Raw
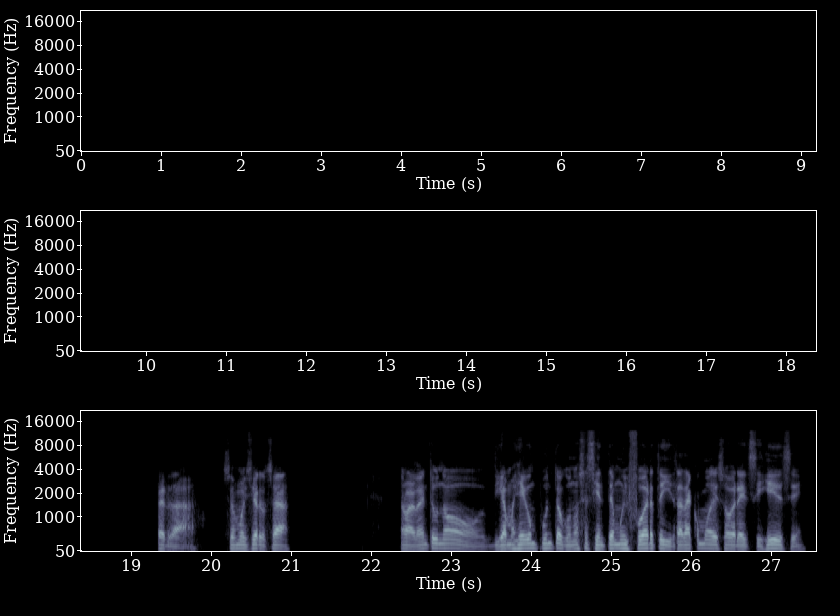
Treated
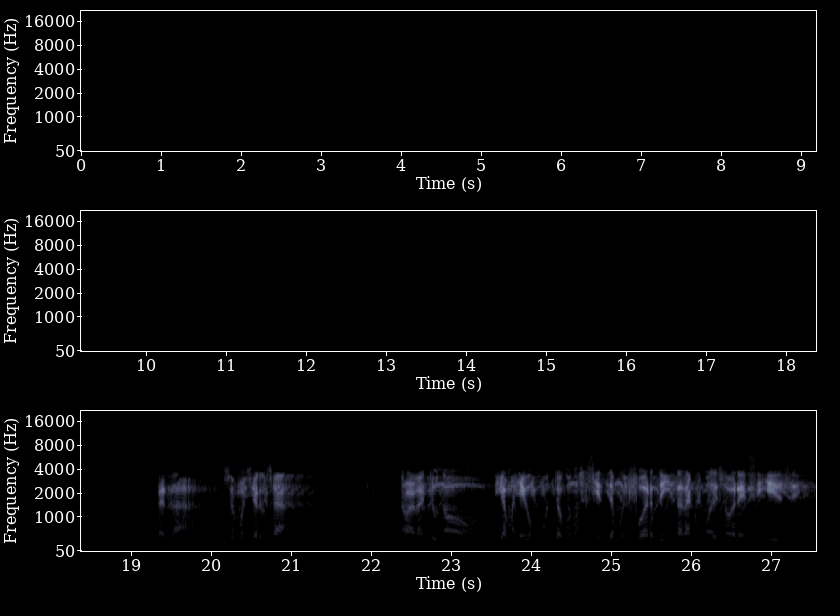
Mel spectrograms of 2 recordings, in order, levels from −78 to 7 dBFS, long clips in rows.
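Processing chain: Butterworth band-pass 2.5 kHz, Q 2.6; on a send: feedback delay 129 ms, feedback 51%, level -15 dB; on the sum: trim +1 dB

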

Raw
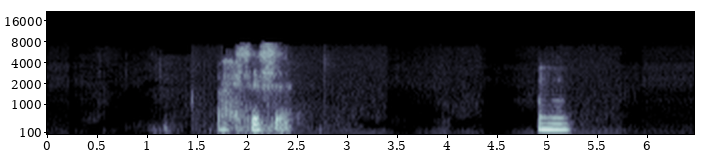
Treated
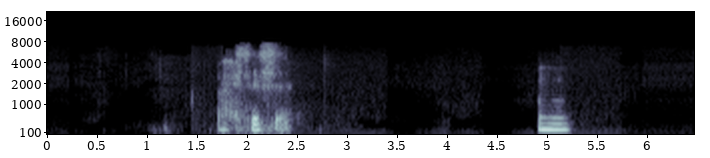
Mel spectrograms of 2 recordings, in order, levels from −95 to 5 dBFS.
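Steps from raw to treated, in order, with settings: 1.92–5.11 s: distance through air 79 m; trim -3 dB

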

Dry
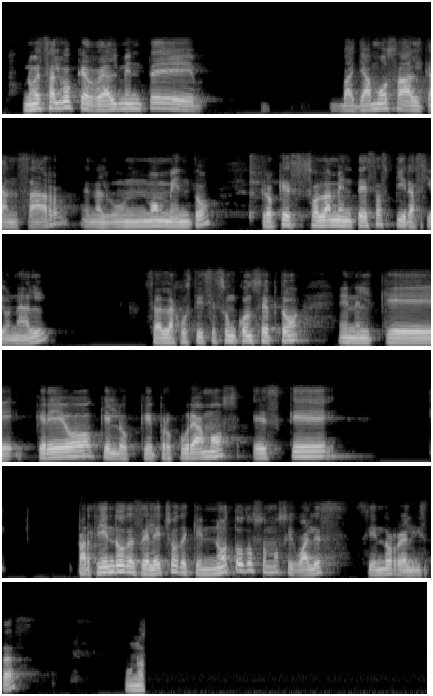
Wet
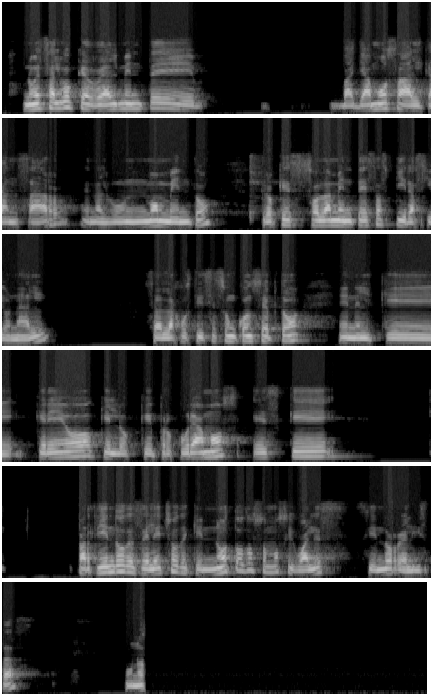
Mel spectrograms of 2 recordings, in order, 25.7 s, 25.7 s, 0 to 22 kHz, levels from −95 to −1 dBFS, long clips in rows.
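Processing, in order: block-companded coder 7-bit; static phaser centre 410 Hz, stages 6

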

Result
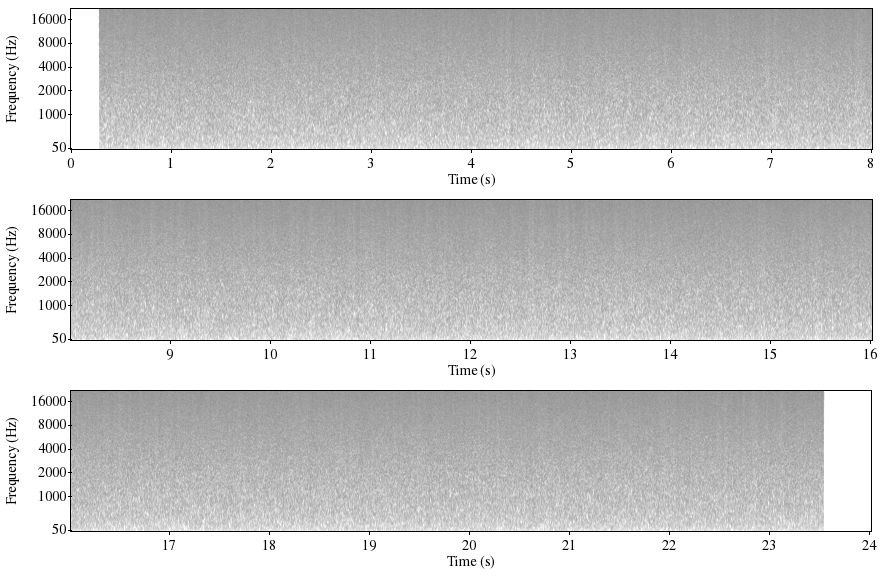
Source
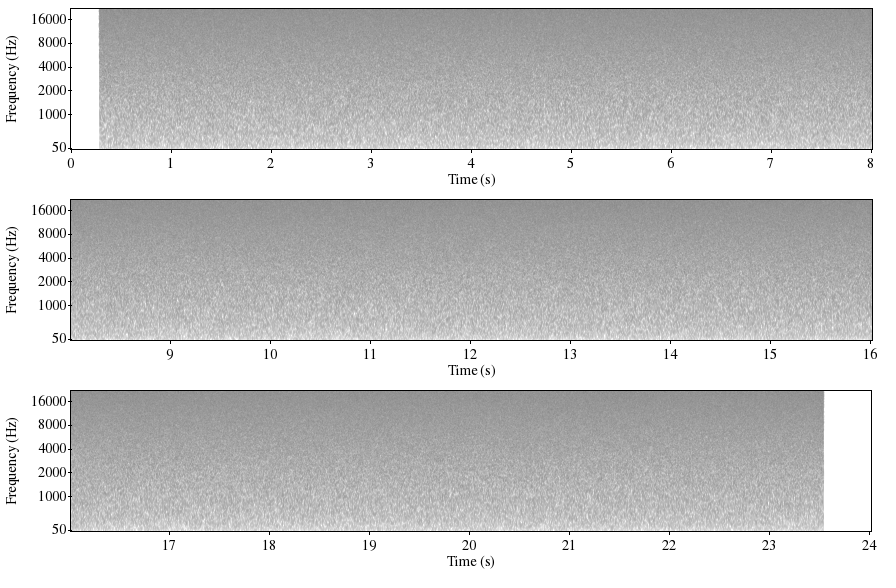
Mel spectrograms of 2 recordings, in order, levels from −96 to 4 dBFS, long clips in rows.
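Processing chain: peak limiter -25 dBFS, peak gain reduction 4.5 dB; trim -1.5 dB

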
